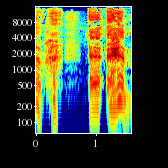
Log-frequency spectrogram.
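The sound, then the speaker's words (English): A man coughs a few times, short voiced, throaty bursts with a falling pitch, broken by brief breathy gaps and standing clear without other talk. “When one is dictating, one should speak clearly and not cough. Besides, I can't spell a cough.”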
